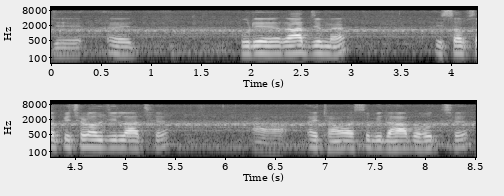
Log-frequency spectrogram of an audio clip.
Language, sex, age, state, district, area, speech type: Maithili, male, 45-60, Bihar, Araria, rural, spontaneous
